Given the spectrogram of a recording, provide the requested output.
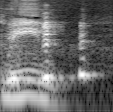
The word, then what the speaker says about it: mien: Fearsome Maine? Is it M-E-I-N? – M-I-E-N. – M-I-E-N. – But you know what? I haven't pronounced that word in like a decade, so I think it's mean.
